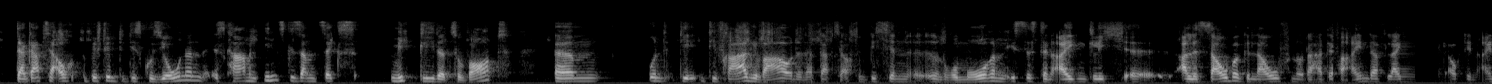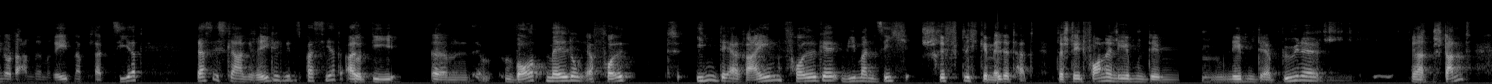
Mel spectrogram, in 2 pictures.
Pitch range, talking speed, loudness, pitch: 130-190 Hz, 165 wpm, -30 LUFS, 155 Hz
